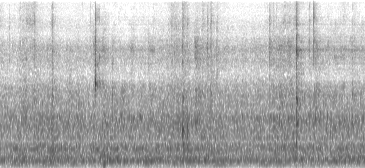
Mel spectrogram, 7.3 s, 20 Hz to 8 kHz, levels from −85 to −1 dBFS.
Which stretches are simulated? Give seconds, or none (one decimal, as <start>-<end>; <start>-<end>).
1.9-3.1; 5.9-7.3

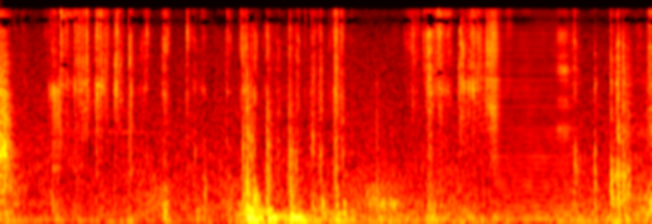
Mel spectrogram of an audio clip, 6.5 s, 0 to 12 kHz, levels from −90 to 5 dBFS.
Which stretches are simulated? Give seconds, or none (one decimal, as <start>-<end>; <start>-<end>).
4.9-5.7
